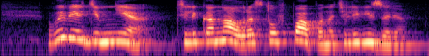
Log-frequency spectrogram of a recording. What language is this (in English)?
Russian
